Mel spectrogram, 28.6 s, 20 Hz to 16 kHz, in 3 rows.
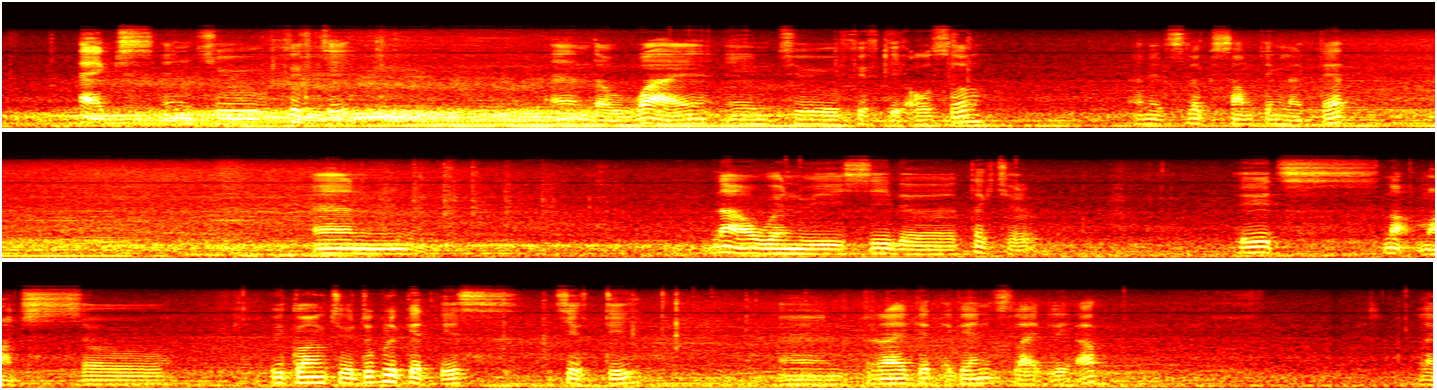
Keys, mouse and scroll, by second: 4.7-6.9 drag, 8.5-9.7 middle drag, 15.4-19.5 drag, 22.2 click, 23.5 shift+d.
